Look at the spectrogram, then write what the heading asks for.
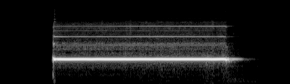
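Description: A single sustained recorder note D, played with only the second finger and no thumb, sounding clear and steady for close to two seconds, then stopping.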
